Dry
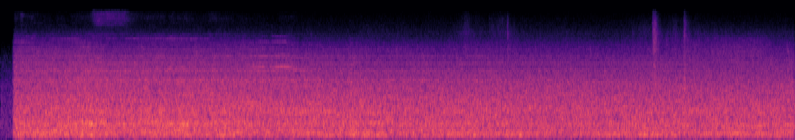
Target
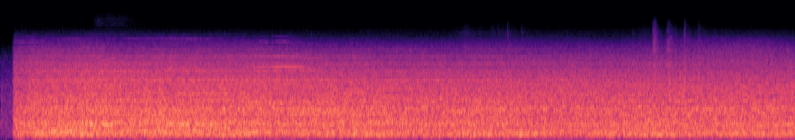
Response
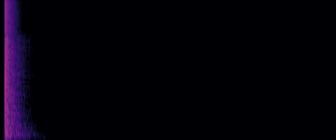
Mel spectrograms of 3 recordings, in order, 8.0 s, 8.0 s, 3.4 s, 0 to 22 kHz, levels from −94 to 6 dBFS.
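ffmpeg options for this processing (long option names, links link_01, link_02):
-filter_complex "[0:a]lowpass=4600,lowshelf=frequency=63:gain=-9,asplit=2[link_01][link_02];[1:a]atrim=start_sample=2205,adelay=139[link_03];[link_02][link_03]afir=irnorm=-1:irlink=0,volume=-2.5dB[link_04];[link_01][link_04]amix=inputs=2:normalize=0,volume=7.5dB"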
